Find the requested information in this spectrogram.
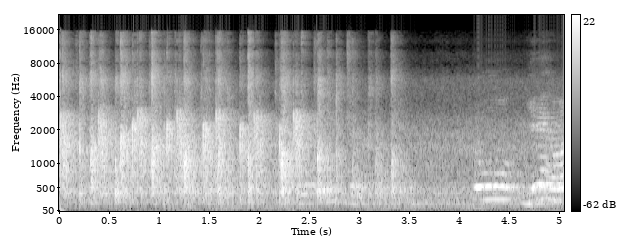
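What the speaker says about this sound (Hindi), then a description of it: "गुरु जी के लिए मैं जोरदार तालियां जाता हूं।" An audience applauds for a guru at a gathering in Ujjain, with dense, loud clapping for about three and a half seconds before it thins out. A few tones and knocks follow.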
